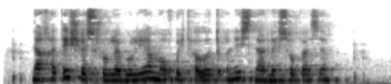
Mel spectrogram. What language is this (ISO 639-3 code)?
kat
